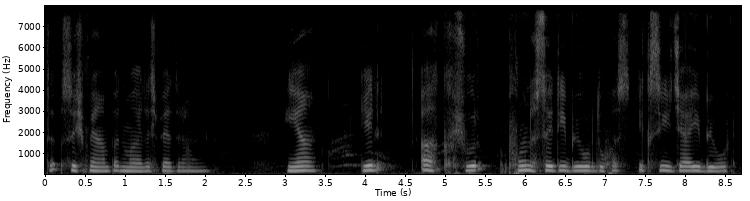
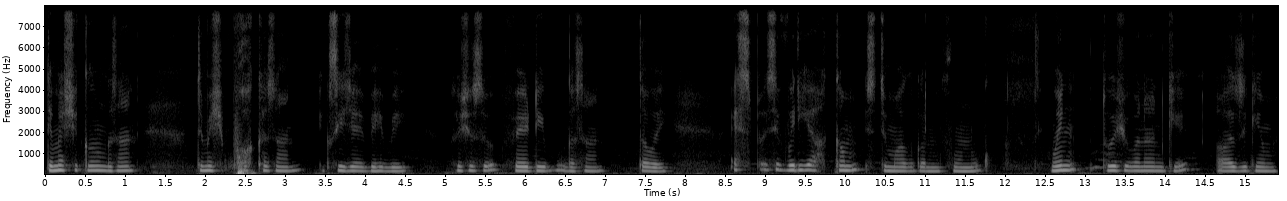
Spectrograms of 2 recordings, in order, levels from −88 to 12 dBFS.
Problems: none marked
